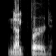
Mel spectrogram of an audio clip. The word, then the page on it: nightbird: American English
